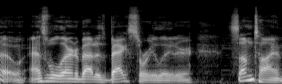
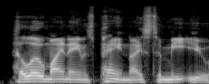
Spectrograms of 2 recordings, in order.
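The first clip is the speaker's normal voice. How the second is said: flat, expressionless delivery. Retelling a game scene where Pain greets someone: imitating Pain, stone-faced. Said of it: "stone-facedly is like".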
